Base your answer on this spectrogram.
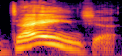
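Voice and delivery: ordinary talk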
